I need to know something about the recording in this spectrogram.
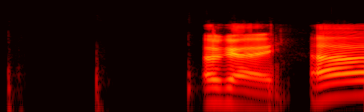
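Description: A man speaks loudly and with animation into a close microphone.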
